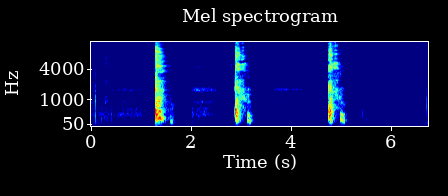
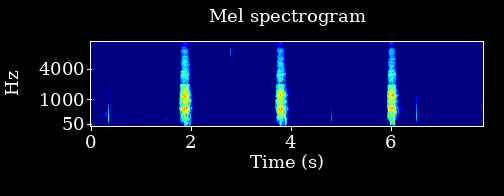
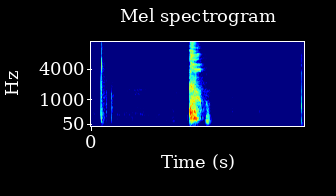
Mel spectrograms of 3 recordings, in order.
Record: {
  "three_cough_length": "6.7 s",
  "three_cough_amplitude": 31093,
  "three_cough_signal_mean_std_ratio": 0.2,
  "exhalation_length": "7.9 s",
  "exhalation_amplitude": 19408,
  "exhalation_signal_mean_std_ratio": 0.2,
  "cough_length": "4.3 s",
  "cough_amplitude": 32767,
  "cough_signal_mean_std_ratio": 0.17,
  "survey_phase": "beta (2021-08-13 to 2022-03-07)",
  "age": "65+",
  "gender": "Male",
  "wearing_mask": "No",
  "symptom_none": true,
  "smoker_status": "Ex-smoker",
  "respiratory_condition_asthma": false,
  "respiratory_condition_other": false,
  "recruitment_source": "REACT",
  "submission_delay": "1 day",
  "covid_test_result": "Negative",
  "covid_test_method": "RT-qPCR"
}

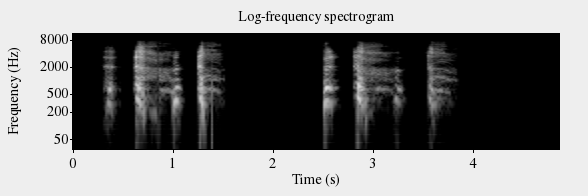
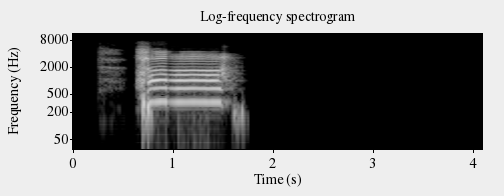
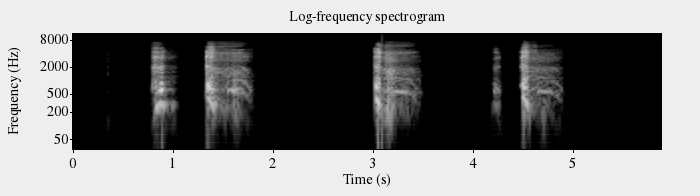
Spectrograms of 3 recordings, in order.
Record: {
  "cough_length": "4.9 s",
  "cough_amplitude": 28055,
  "cough_signal_mean_std_ratio": 0.25,
  "exhalation_length": "4.1 s",
  "exhalation_amplitude": 29240,
  "exhalation_signal_mean_std_ratio": 0.36,
  "three_cough_length": "5.9 s",
  "three_cough_amplitude": 30211,
  "three_cough_signal_mean_std_ratio": 0.25,
  "survey_phase": "beta (2021-08-13 to 2022-03-07)",
  "age": "18-44",
  "gender": "Female",
  "wearing_mask": "Yes",
  "symptom_cough_any": true,
  "smoker_status": "Ex-smoker",
  "respiratory_condition_asthma": false,
  "respiratory_condition_other": false,
  "recruitment_source": "REACT",
  "submission_delay": "1 day",
  "covid_test_result": "Negative",
  "covid_test_method": "RT-qPCR",
  "influenza_a_test_result": "Negative",
  "influenza_b_test_result": "Negative"
}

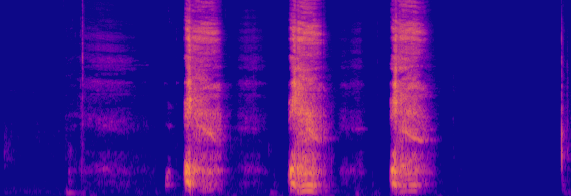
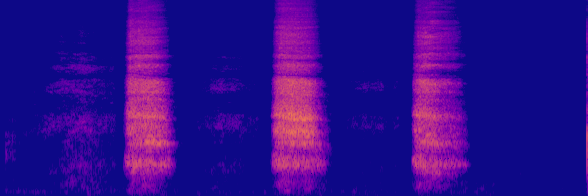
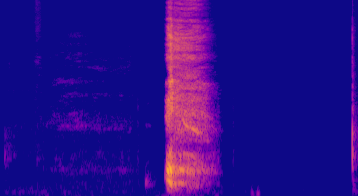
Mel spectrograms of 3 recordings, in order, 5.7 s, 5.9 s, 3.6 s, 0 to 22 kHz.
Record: {
  "three_cough_length": "5.7 s",
  "three_cough_amplitude": 15689,
  "three_cough_signal_mean_std_ratio": 0.32,
  "exhalation_length": "5.9 s",
  "exhalation_amplitude": 4370,
  "exhalation_signal_mean_std_ratio": 0.36,
  "cough_length": "3.6 s",
  "cough_amplitude": 19872,
  "cough_signal_mean_std_ratio": 0.21,
  "survey_phase": "beta (2021-08-13 to 2022-03-07)",
  "age": "45-64",
  "gender": "Female",
  "wearing_mask": "No",
  "symptom_headache": true,
  "smoker_status": "Never smoked",
  "respiratory_condition_asthma": false,
  "respiratory_condition_other": false,
  "recruitment_source": "REACT",
  "submission_delay": "1 day",
  "covid_test_result": "Negative",
  "covid_test_method": "RT-qPCR",
  "influenza_a_test_result": "Negative",
  "influenza_b_test_result": "Negative"
}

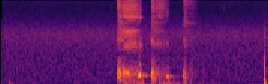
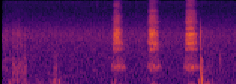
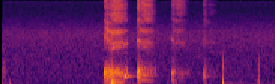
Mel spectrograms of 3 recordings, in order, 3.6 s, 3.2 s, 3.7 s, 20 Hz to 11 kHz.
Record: {
  "cough_length": "3.6 s",
  "cough_amplitude": 10903,
  "cough_signal_mean_std_ratio": 0.34,
  "exhalation_length": "3.2 s",
  "exhalation_amplitude": 9118,
  "exhalation_signal_mean_std_ratio": 0.42,
  "three_cough_length": "3.7 s",
  "three_cough_amplitude": 13863,
  "three_cough_signal_mean_std_ratio": 0.35,
  "survey_phase": "beta (2021-08-13 to 2022-03-07)",
  "age": "18-44",
  "gender": "Female",
  "wearing_mask": "No",
  "symptom_cough_any": true,
  "symptom_new_continuous_cough": true,
  "symptom_runny_or_blocked_nose": true,
  "symptom_sore_throat": true,
  "symptom_fatigue": true,
  "symptom_fever_high_temperature": true,
  "symptom_headache": true,
  "symptom_onset": "2 days",
  "smoker_status": "Never smoked",
  "respiratory_condition_asthma": false,
  "respiratory_condition_other": false,
  "recruitment_source": "Test and Trace",
  "submission_delay": "-1 day",
  "covid_test_result": "Positive",
  "covid_test_method": "RT-qPCR",
  "covid_ct_value": 15.5,
  "covid_ct_gene": "N gene"
}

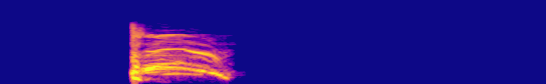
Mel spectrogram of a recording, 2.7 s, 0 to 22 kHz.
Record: {
  "cough_length": "2.7 s",
  "cough_amplitude": 27469,
  "cough_signal_mean_std_ratio": 0.32,
  "survey_phase": "beta (2021-08-13 to 2022-03-07)",
  "age": "45-64",
  "gender": "Male",
  "wearing_mask": "No",
  "symptom_runny_or_blocked_nose": true,
  "symptom_other": true,
  "smoker_status": "Never smoked",
  "respiratory_condition_asthma": false,
  "respiratory_condition_other": false,
  "recruitment_source": "Test and Trace",
  "submission_delay": "1 day",
  "covid_test_result": "Negative",
  "covid_test_method": "RT-qPCR"
}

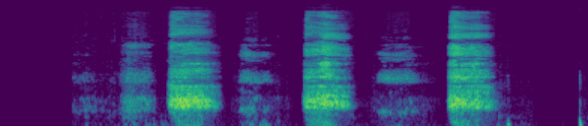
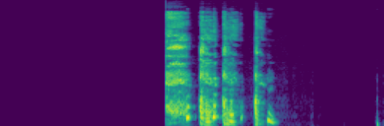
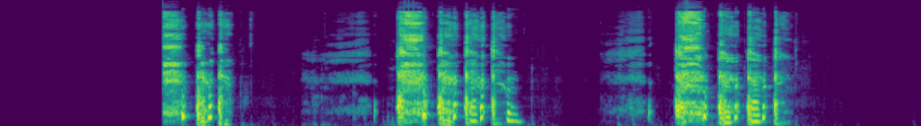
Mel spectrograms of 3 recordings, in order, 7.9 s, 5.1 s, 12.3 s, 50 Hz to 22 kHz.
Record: {
  "exhalation_length": "7.9 s",
  "exhalation_amplitude": 7996,
  "exhalation_signal_mean_std_ratio": 0.4,
  "cough_length": "5.1 s",
  "cough_amplitude": 29675,
  "cough_signal_mean_std_ratio": 0.32,
  "three_cough_length": "12.3 s",
  "three_cough_amplitude": 32768,
  "three_cough_signal_mean_std_ratio": 0.37,
  "survey_phase": "beta (2021-08-13 to 2022-03-07)",
  "age": "18-44",
  "gender": "Female",
  "wearing_mask": "No",
  "symptom_cough_any": true,
  "symptom_new_continuous_cough": true,
  "symptom_sore_throat": true,
  "symptom_fatigue": true,
  "symptom_fever_high_temperature": true,
  "symptom_headache": true,
  "smoker_status": "Ex-smoker",
  "respiratory_condition_asthma": false,
  "respiratory_condition_other": false,
  "recruitment_source": "Test and Trace",
  "submission_delay": "1 day",
  "covid_test_result": "Positive",
  "covid_test_method": "LFT"
}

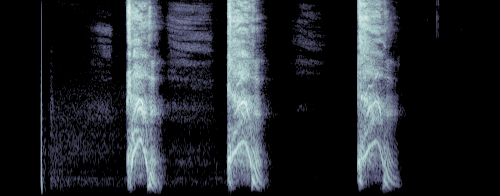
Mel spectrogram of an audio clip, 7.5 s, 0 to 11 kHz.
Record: {
  "three_cough_length": "7.5 s",
  "three_cough_amplitude": 32748,
  "three_cough_signal_mean_std_ratio": 0.36,
  "survey_phase": "beta (2021-08-13 to 2022-03-07)",
  "age": "18-44",
  "wearing_mask": "No",
  "symptom_none": true,
  "smoker_status": "Ex-smoker",
  "respiratory_condition_asthma": true,
  "respiratory_condition_other": false,
  "recruitment_source": "Test and Trace",
  "submission_delay": "0 days",
  "covid_test_result": "Negative",
  "covid_test_method": "LFT"
}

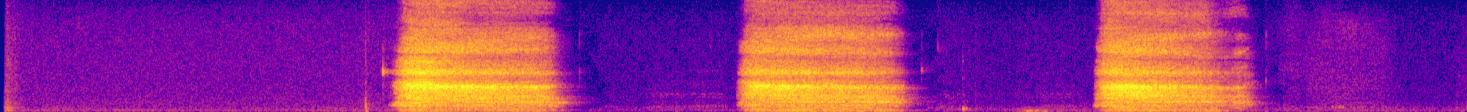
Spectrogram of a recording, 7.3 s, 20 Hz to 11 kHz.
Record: {
  "exhalation_length": "7.3 s",
  "exhalation_amplitude": 8179,
  "exhalation_signal_mean_std_ratio": 0.43,
  "survey_phase": "beta (2021-08-13 to 2022-03-07)",
  "age": "65+",
  "gender": "Female",
  "wearing_mask": "No",
  "symptom_none": true,
  "smoker_status": "Prefer not to say",
  "respiratory_condition_asthma": false,
  "respiratory_condition_other": false,
  "recruitment_source": "REACT",
  "submission_delay": "3 days",
  "covid_test_result": "Negative",
  "covid_test_method": "RT-qPCR",
  "influenza_a_test_result": "Negative",
  "influenza_b_test_result": "Negative"
}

